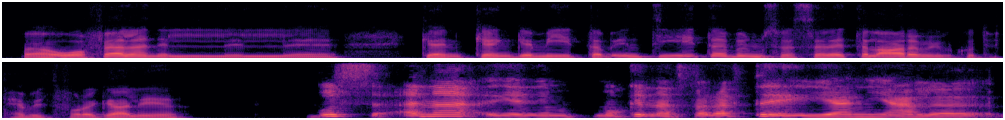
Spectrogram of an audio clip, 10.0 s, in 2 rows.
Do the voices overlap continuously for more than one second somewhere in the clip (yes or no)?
no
